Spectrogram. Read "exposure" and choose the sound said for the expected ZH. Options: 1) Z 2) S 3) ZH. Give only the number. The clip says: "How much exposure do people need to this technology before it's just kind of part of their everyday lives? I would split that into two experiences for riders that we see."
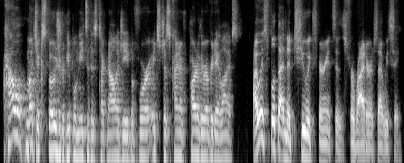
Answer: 3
